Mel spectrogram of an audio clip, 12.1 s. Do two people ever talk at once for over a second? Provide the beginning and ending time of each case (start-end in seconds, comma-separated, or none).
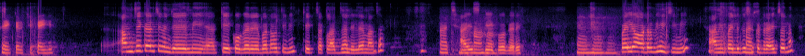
none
